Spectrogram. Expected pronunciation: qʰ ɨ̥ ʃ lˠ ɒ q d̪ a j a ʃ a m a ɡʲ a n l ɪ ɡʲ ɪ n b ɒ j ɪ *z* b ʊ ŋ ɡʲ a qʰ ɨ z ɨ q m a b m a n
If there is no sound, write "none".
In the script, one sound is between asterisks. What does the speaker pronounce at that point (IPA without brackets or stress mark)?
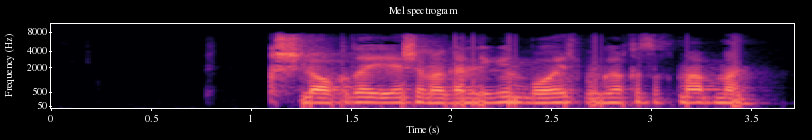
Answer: s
